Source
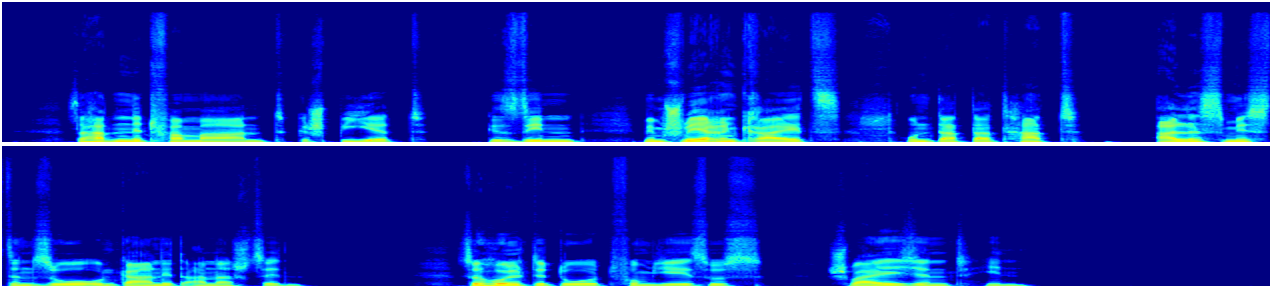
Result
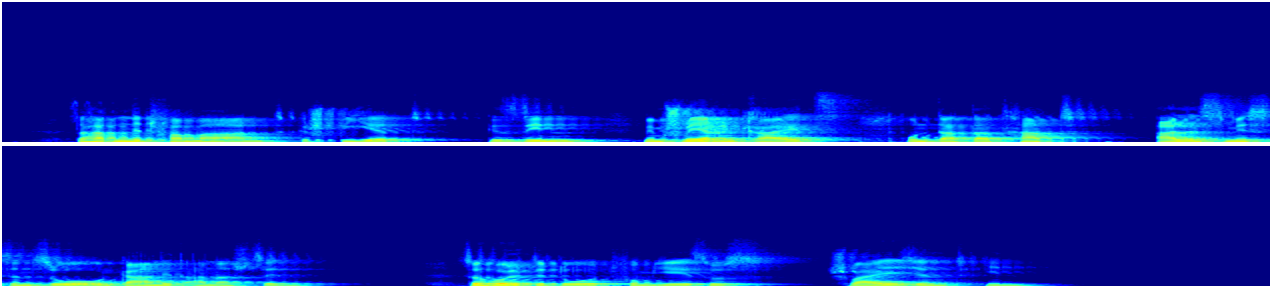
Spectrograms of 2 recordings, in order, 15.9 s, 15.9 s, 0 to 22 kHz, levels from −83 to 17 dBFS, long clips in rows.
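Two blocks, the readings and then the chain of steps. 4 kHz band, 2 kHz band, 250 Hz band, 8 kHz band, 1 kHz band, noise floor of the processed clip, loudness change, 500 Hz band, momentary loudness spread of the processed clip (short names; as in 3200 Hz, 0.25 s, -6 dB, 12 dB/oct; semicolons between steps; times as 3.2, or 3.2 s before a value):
-9.5 dB, -10.5 dB, -2.0 dB, under -15 dB, -5.0 dB, under -85 dBFS, -3.0 dB, -3.0 dB, 15 LU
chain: LPF 4200 Hz 24 dB/oct; bell 2100 Hz -10.5 dB 2 oct; on a send: thinning echo 77 ms, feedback 53%, high-pass 190 Hz, level -8 dB; on the sum: gain -2 dB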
